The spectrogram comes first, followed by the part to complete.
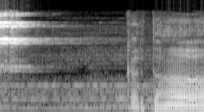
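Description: Rapid ringing of small altar bells that stops just after the start. After a short lull over a faint sustained keyboard drone, a voice begins chanting the liturgical melody about a second and a half in.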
